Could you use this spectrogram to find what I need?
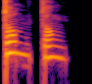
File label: Japanese, Ideo Phones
